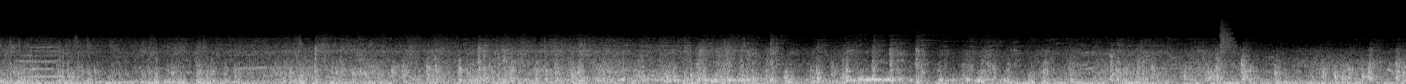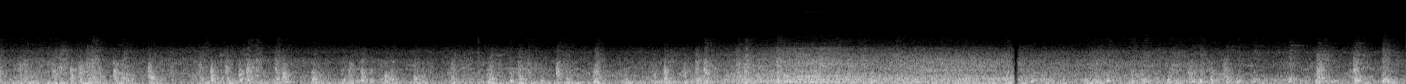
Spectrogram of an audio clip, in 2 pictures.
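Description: Express train's wheels running on the track, a steady rumble with constant clattering over the rail joints. A single sharp click about twelve seconds in.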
